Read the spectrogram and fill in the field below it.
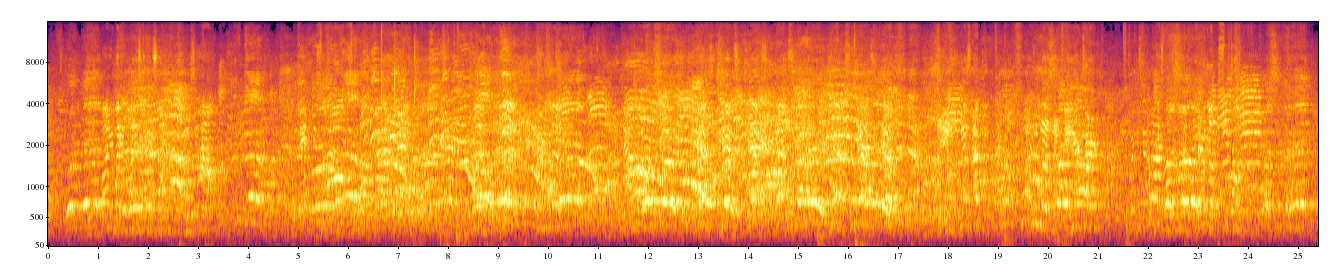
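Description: A crowd shouts and cheers loudly in an echoing hall.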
